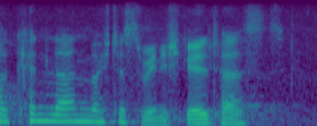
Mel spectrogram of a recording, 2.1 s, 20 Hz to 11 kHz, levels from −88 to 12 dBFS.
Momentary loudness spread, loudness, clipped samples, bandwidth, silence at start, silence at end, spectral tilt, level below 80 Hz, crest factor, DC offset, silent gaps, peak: 9 LU; -31 LUFS; under 0.1%; 10 kHz; 0 s; 0.25 s; -5.5 dB/octave; -66 dBFS; 18 dB; under 0.1%; none; -12 dBFS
